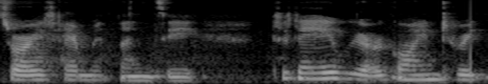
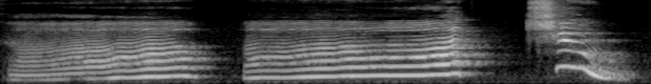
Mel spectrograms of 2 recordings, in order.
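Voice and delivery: big building sneeze, higher and louder to the burst; enormous sneeze; 6 semitones higher, 10 dB louder, much slower than usual. Acted. The bear sneezes the animals out of the mitten, huge comic sneeze. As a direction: wind up and explode into the bear's sneeze. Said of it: "gave an enormous sneeze".

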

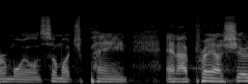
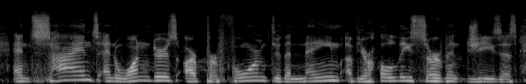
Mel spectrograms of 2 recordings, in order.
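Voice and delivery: louder, proclaiming scripture reading; preaching scripture; 6 dB louder than usual. Acted. Pastor reading the Acts prayer to the church, proclaiming loudly. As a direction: read the apostles' prayer with force.

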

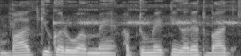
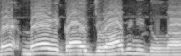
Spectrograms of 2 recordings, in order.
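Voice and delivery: loud, higher fake fury refusing to answer; mock angry refusal; 6 semitones higher, 8 dB louder than usual. Pranking his friend, he fakes a loud angry refusal. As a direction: bark the refusal like you're truly offended.

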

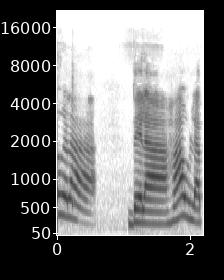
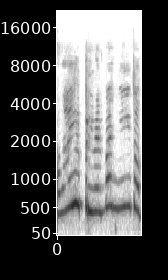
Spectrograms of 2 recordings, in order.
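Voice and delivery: high, gushing coo; cooing over the pet's first little bath, high and excited; 10 semitones higher than usual. Retold or imitated. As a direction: delight over a tiny milestone. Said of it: "Y yo bien emocionada".

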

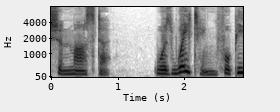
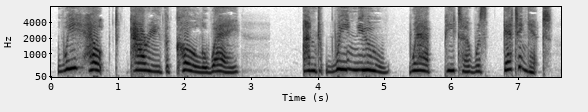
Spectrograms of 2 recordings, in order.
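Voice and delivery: put-on high-pitched child's confession; young girl owning up; 7 semitones higher than usual. Bobby confessing to the station master, young girl owning up. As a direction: own up in a high girlish voice.

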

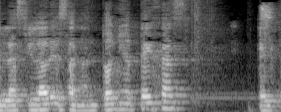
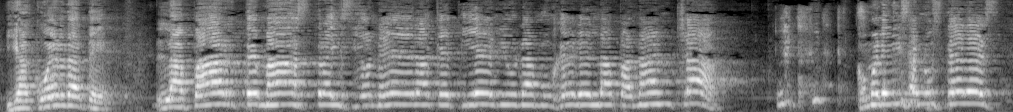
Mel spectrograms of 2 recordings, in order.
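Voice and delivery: high, loud, insistent harangue; loud lecturing; 10 semitones higher, 7 dB louder than usual. Real, not acted. Host lecturing caller who thinks of her ex, shouting. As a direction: preach it at full volume.

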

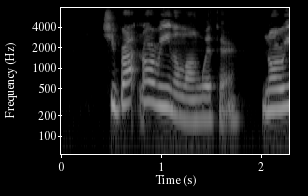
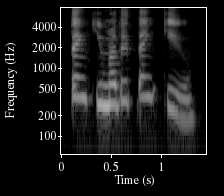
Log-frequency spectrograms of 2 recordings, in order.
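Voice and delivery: put-on higher, louder grateful boy; excited thanks; 6 semitones higher, 4 dB louder than usual. A narrator's reading. Richard thanks his mother, higher and louder, excited. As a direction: gush thanks while jumping. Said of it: "cried Richard, jumping up and down".

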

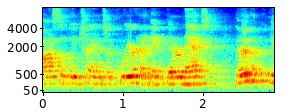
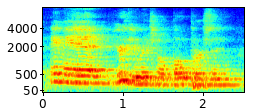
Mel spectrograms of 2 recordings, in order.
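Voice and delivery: humorous jibe; 6 dB louder than usual. Retold or imitated. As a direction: build the joke to a loud punchline. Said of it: "he's laughing as he says it".

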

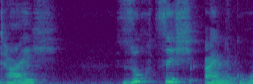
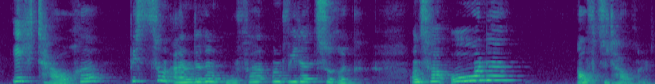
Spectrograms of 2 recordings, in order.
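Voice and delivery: mouse voice; 6 semitones higher than usual. Acted. Mouse boasts.

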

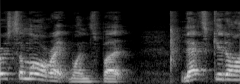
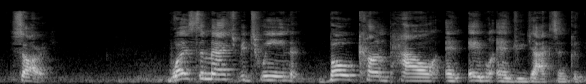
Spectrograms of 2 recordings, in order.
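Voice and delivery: ordinary delivery

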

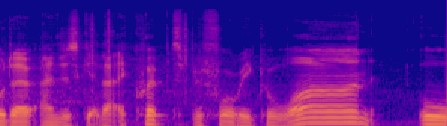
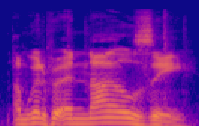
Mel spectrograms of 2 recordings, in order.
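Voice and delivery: usual speaking voice

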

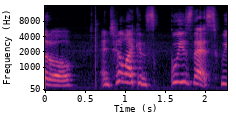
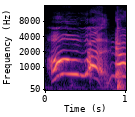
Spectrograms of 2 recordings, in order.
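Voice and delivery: very high, loud cry of surprise; real squeal of astonishment; shocked disbelief; 12 dB louder than usual. Real, not acted. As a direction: shriek it, overwhelmed by a gift. Overwhelmed by generosity in chat.

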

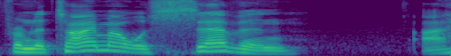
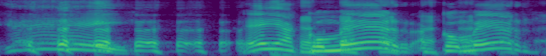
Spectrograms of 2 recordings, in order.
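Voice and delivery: calling to dinner; 6 semitones higher than usual. Retold or imitated. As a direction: imitate grandfather hollering in Spanish. Grandfather interrupting, calling him to eat.

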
